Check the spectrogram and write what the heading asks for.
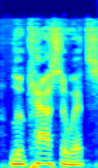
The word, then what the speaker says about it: Lukas: Helping provide us with business empowerment is our guest, Lula Lukas. Now, am I pronouncing the last name right?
